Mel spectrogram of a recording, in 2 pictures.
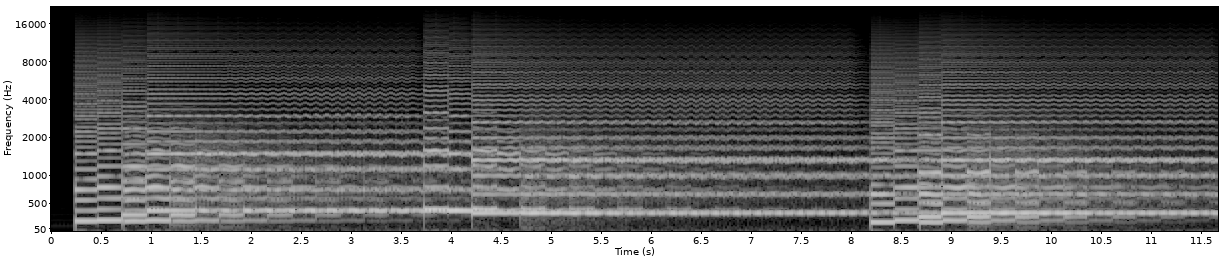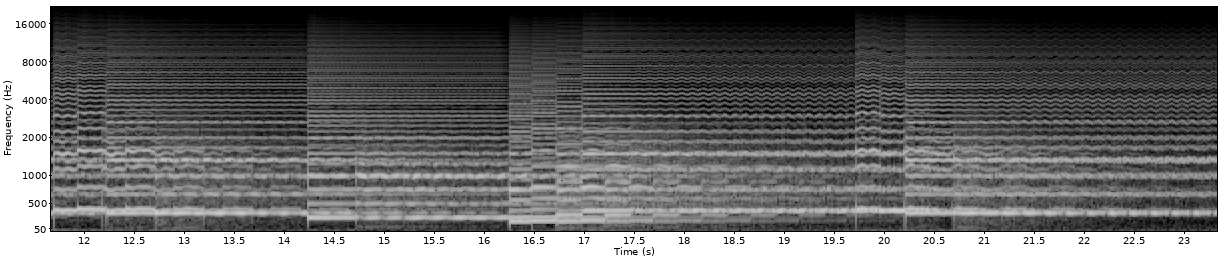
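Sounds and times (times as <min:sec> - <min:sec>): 
Moog synthesizer with delay effect: 0:00.4 - 0:23.3.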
